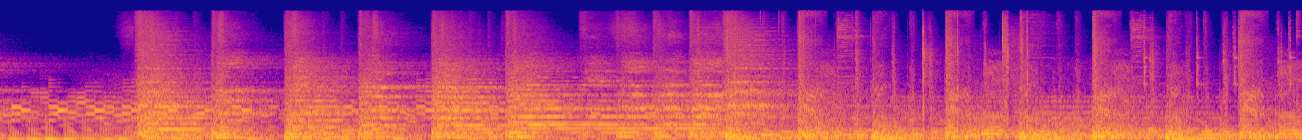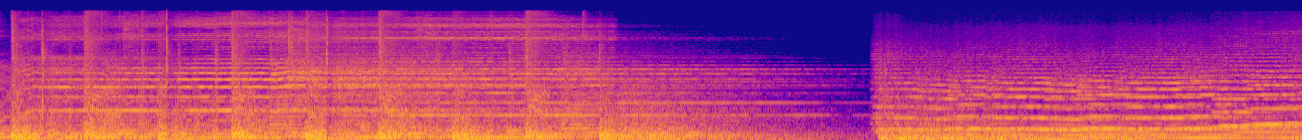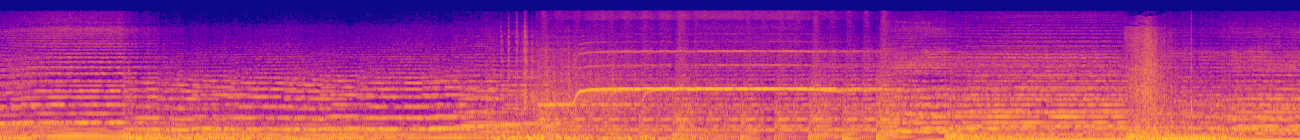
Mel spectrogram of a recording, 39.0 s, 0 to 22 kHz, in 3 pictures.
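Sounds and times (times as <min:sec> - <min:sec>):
dramatic sustained orchestral tones: 0:00.0 - 0:07.8, 0:31.5 - 0:39.0
dramatic choir music: 0:00.0 - 0:39.0.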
